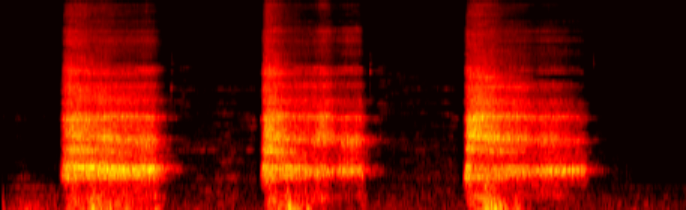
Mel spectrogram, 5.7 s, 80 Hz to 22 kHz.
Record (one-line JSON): {"exhalation_length": "5.7 s", "exhalation_amplitude": 30336, "exhalation_signal_mean_std_ratio": 0.58, "survey_phase": "beta (2021-08-13 to 2022-03-07)", "age": "45-64", "gender": "Male", "wearing_mask": "No", "symptom_none": true, "smoker_status": "Never smoked", "respiratory_condition_asthma": false, "respiratory_condition_other": false, "recruitment_source": "REACT", "submission_delay": "1 day", "covid_test_result": "Negative", "covid_test_method": "RT-qPCR"}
